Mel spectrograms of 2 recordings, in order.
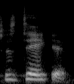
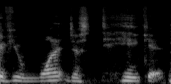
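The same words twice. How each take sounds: First: Quiet, casual "Just take it."; the wife waving it away quietly; soft offhand wife. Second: Soft shrug. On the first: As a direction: toss off "Just take it." gently. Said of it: "that's how she would be". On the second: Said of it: "My wife would just be like". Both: Retold or imitated.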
